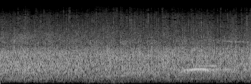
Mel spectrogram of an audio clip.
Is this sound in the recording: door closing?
no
